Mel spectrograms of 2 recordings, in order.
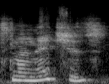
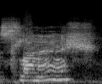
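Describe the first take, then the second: First: The name is said with three syllables. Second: The name is said with two syllables. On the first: The speaker calls it wrong. "It's not Slaaneches" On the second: The speaker calls it right. "we all call it Slaanesh"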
